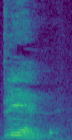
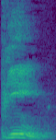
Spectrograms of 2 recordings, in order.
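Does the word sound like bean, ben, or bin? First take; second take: bin; bean. First: The vowel is short, like bin. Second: The vowel is long, like bean. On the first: "And sometimes it's bin" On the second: "she says bean. The first time, really bean"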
